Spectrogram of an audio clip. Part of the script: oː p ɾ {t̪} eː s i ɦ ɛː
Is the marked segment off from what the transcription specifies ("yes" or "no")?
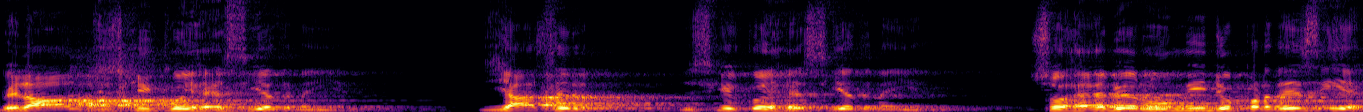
yes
